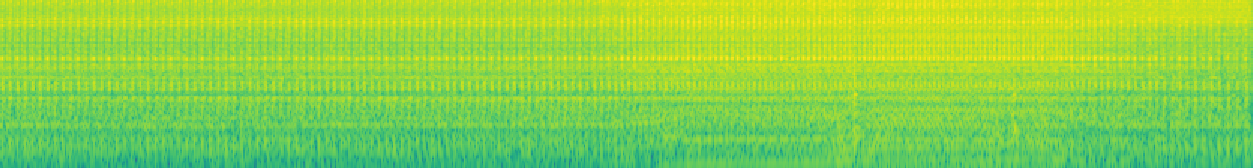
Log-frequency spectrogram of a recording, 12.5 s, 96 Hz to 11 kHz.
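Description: Opel Astra H 1.6-litre four-cylinder petrol engine (Z16XER) running at idle with a fast, even ticking clatter. About halfway through, a deeper hum joins for a few seconds and the engine runs a little louder.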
